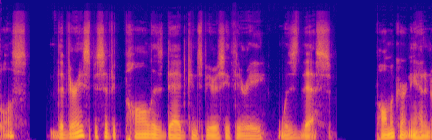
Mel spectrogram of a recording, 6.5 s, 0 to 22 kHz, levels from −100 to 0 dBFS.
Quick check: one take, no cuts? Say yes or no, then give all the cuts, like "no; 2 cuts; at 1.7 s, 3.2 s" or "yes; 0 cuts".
yes; 0 cuts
